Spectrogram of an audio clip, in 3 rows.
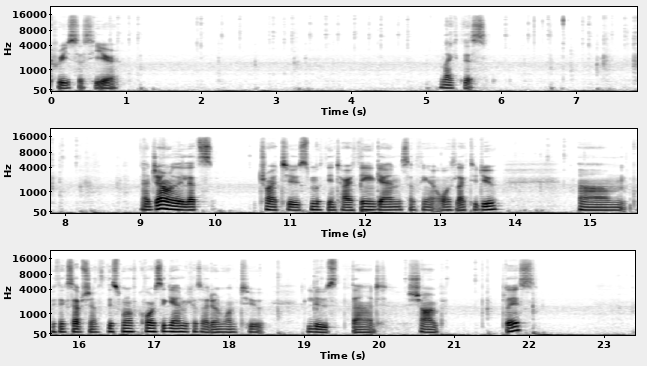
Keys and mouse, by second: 0.6 g, 1.2 g, 2.3 middle click, 2.9 click, 3.3 middle click, 3.3 q, 3.5 click, 3.7 middle click, 3.9 click, 5.1 g, 5.5 click, 5.7-7.3 middle drag, 6.7 g, 7.3 Tab, 8.2 Tab, 9.5 a, 9.7 a, 10.1 q, 11.2 q, 12.0 q, 13.1 z, 13.2 z, 13.4 z, 14.1 shift+z, 15.8 n, 16.5 n, 16.7 b, 17.8 q, 18.7 Tab, 20.6 Tab, 21.5 Tab, 21.9 Tab, 22.1 q.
